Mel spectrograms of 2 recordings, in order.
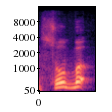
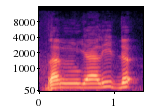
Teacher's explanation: kalau ditutup dengan suara hamzah, ini bisa suaranya putus. Ya, terjadi saktah. Walaupun itu saktah latifah ya, sedikit sekali.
